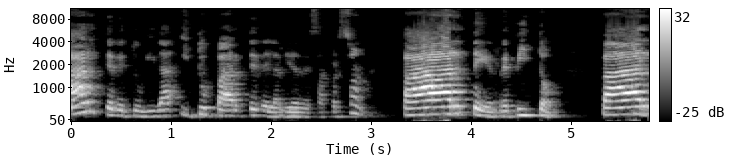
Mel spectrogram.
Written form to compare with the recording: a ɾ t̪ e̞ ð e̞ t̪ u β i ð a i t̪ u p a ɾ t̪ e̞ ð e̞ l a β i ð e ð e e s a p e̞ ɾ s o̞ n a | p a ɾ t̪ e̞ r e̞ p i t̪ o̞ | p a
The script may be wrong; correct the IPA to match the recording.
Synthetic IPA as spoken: a ɾ t̪ e̞ ð e̞ t̪ u β i ð a i t̪ u p a ɾ t̪ e̞ ð e̞ l a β i ð a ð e e s a p e̞ ɾ s o̞ n a | p a ɾ t̪ e̞ r e̞ p i t̪ o̞ | p a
